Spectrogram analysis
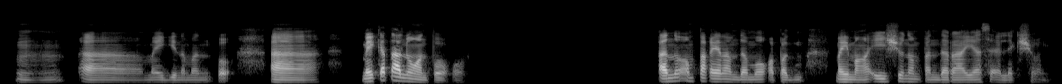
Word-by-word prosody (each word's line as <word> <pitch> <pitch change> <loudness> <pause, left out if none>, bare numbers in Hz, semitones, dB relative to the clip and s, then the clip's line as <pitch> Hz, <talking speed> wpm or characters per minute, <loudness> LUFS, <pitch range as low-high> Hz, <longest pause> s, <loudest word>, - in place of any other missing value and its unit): Mm, 105 +1 -15 0.2
ah, 105 -1 -3
maigi 110 0 -6
naman 105 0 -12
po, - - -5 0.4
ah, 105 -1 +3 0.4
may 140 +2 +6
katanungan 145 - +6
po - - -3
ako. - - -17 2.0
Ano 150 +5 +6
ang 150 +1 -3
pakiramdam 125 -6 +1
mo 115 0 -4
kapag 110 0 -5 0.3
may 120 0 +2
mga 110 0 -2
isyu 135 +1 +1
ng 130 -2 -7
pandaraya 110 0 -3
sa - - -9
eleksyon? 105 0 -6
110 Hz, 125 wpm, -25 LUFS, 105-130 Hz, 2.0 s, may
